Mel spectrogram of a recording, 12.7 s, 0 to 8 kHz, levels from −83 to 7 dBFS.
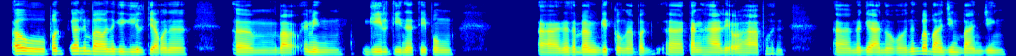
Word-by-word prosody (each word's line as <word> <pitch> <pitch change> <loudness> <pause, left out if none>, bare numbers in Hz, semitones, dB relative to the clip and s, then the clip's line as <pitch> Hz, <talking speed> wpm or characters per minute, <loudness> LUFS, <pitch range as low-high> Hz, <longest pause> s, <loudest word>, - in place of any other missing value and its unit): Oo, 145 -3 +5
'pag 145 +3 +1
halimbawa 145 -3 +3
nagi-guilty 125 -3 -1
ako 115 0 +3
na, 115 0 -1 0.7
um, 110 -2 -1
halimbawa, 105 -1 +2
I 130 - -2
mean 120 -2 +1 0.5
guilty 125 -1 -1
na 115 - +2
tipong 115 -1 -4 1.1
ah, 110 -2 +3
na 115 +2 -1
nabanggit 120 0 +2
ko 120 -3 -3
nga 105 -1 -4
'pag, 110 -2 -3 0.2
ah, 115 -1 0
tanghali 115 -2 +2
o - - +2
hapon, 110 +4 -2 0.6
ah, 105 -2 -1
nag-aano 115 -1 +1
ako 110 +1 -4
nagbabanjing-banjing, 115 -6 -1
115 Hz, 125 wpm, -25 LUFS, 110-125 Hz, 1.1 s, Oo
